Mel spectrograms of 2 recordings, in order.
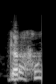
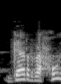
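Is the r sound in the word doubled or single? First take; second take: single; doubled. First: The r sound is short and single. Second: The r sound is held long and doubled. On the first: He gave him just one wound. "جرحوا يعني عمل له جرحة كده وخلصنا" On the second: He covered him with many wounds. "لا جرحوا يعني ملو جروح"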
